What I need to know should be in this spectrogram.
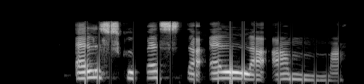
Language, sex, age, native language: Icelandic, female, 9, Icelandic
